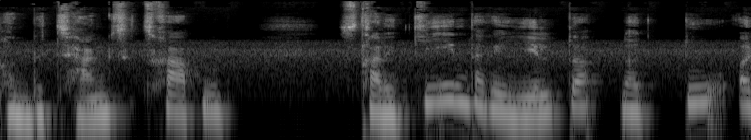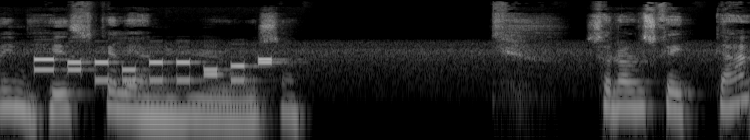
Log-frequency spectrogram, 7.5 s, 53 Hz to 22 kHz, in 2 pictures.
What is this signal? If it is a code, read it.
Multi-frequency trunk signalling (R1, as on North American trunks), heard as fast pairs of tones, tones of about 70 ms, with speech in Danish. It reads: KP 9727734 ST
